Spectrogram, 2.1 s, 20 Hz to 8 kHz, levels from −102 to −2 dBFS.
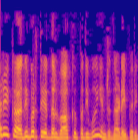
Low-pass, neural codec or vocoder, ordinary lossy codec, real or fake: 7.2 kHz; none; MP3, 48 kbps; real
